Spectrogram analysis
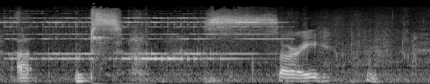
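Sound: mobile phone ringing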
